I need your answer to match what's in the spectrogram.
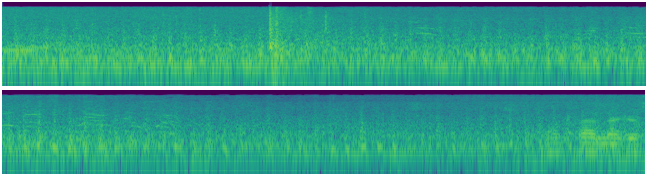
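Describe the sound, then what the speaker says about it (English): Loud, continuous helicopter rotor roar from a helicopter flying overhead in the video game Ghost Recon Breakpoint, a dense steady drone filling the whole scene with a brief sharp crack partway through. "helicopter is deafening"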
